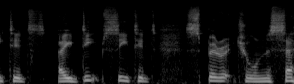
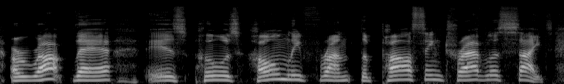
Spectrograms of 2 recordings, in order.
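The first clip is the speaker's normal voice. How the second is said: high, louder American tourist reading the poem; American accent; 7 semitones higher, 6 dB louder than usual. Retold or imitated. American tourist reading Wordsworth aloud to his wife, in an American accent. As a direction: ham up a New York businessman reading verse. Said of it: "I should do this in an American accent".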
